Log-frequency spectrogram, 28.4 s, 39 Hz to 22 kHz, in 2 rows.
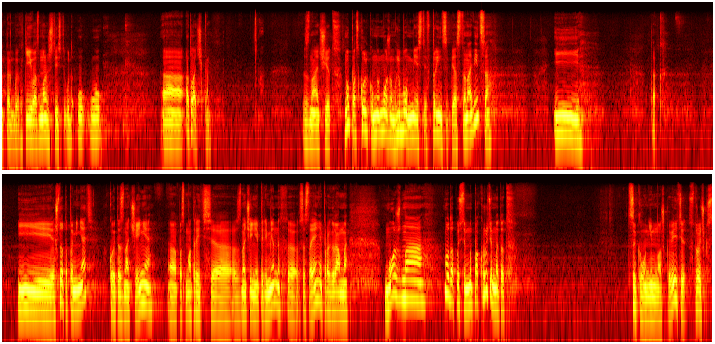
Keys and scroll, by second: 8.5 super+F8, 23.1 alt+super+r.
